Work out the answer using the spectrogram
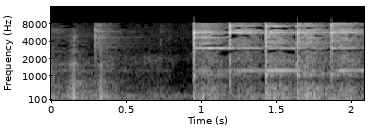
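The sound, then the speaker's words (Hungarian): Tapping on the side of drinking glasses filled with a carbonated drink: a couple of soft taps, then five bright, ringing clinks in an even rhythm. “akkor megindul a szénsav felszabadulása. Tehát gyakorlatilag elég jól bírják a poharak az ütögetést.”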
